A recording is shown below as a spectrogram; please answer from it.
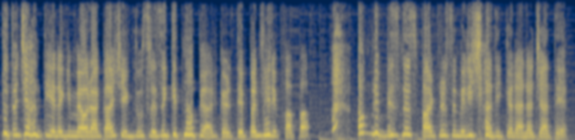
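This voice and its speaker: A woman's voice: high-pitched, animated, brisk, dry recording, faint music behind. A woman voicing a frightened, pleading young college student in a cartoon story. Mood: desperate. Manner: pleading, anxious.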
